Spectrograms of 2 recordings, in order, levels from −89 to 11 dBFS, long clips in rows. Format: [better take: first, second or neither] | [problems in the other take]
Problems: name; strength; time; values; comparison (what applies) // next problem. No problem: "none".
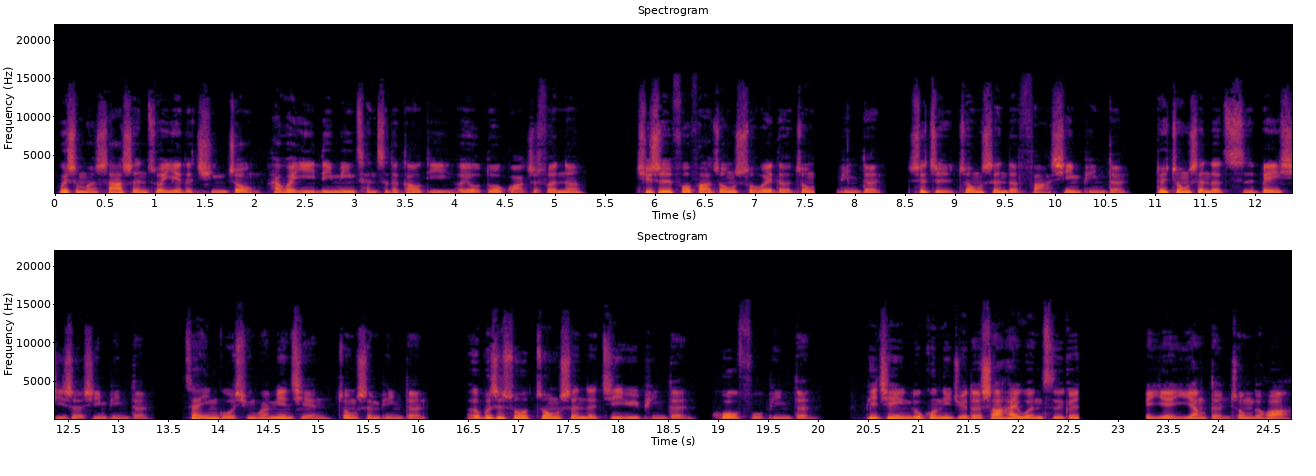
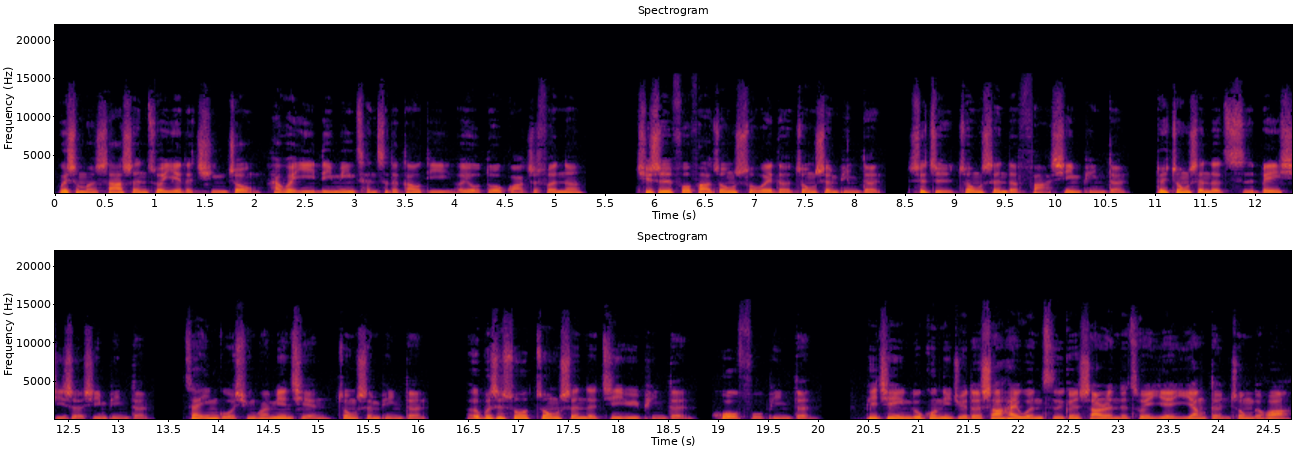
second | audio cutting out; at 7.5 s and at 23 s for 0.5 s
